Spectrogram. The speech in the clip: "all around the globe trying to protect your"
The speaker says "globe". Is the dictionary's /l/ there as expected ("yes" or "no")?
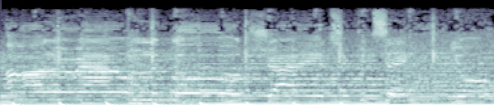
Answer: no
